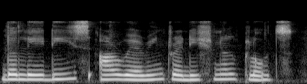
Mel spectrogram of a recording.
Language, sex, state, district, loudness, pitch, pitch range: English, female, Assam, Kamrup Metropolitan, -14 LUFS, 225 Hz, 215-235 Hz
